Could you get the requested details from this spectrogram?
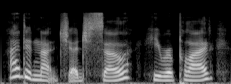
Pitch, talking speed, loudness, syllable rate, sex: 225 Hz, 180 wpm, -15 LUFS, 4.8 syllables/s, female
